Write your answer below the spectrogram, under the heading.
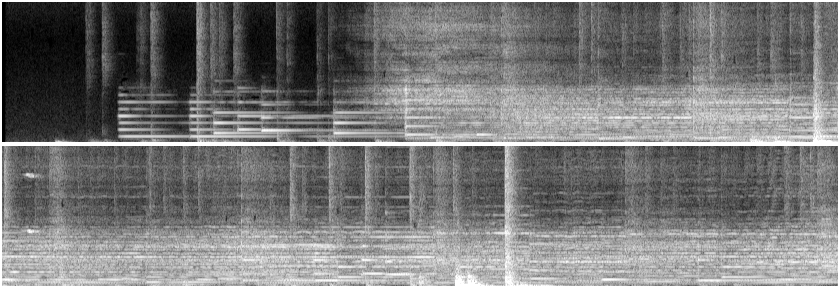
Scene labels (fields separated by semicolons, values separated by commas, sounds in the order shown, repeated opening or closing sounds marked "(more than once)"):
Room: office; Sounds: keyboard typing, phone ringing, door (more than once)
